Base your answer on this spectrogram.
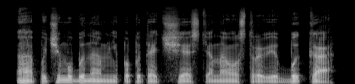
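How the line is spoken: Plain. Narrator (Russian): спросил Фрэнсис

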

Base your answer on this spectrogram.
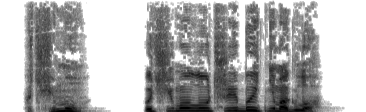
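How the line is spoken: Surprised exclamation. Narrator (Russian): воскликнула Лиз, с большим удивлением

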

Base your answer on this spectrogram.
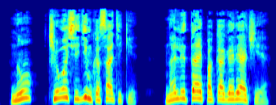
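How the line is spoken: Cheerful shout. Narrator (Russian): крикнула Лариса Ивановна

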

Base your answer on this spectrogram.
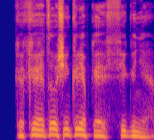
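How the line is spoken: Sigh. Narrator (Russian): вздохнул Макс

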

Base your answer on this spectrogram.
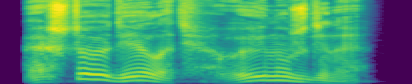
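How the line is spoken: Glum sigh, old man. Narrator (Russian): уныло вздохнул дед

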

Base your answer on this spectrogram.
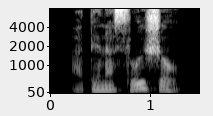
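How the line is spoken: Whispered question. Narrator (Russian): также шепотом спросил Митяй

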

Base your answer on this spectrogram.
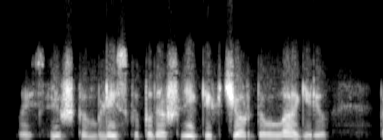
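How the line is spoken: Whisper after coughing. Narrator (Russian): прошептал он, справившись с кашлем

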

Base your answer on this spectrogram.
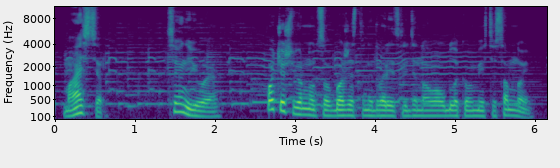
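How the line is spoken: Soft respectful voice. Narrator (Russian): Ся Циньюэ мягким голосом сказала с уважением

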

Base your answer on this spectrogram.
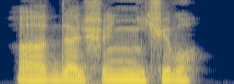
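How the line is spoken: Mesmerizing heavy voice. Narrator (Russian): отвечает своим завораживающе тяжелым голосом

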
